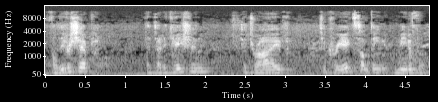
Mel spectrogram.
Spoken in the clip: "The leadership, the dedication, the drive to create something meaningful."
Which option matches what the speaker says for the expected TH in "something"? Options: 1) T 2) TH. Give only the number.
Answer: 2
